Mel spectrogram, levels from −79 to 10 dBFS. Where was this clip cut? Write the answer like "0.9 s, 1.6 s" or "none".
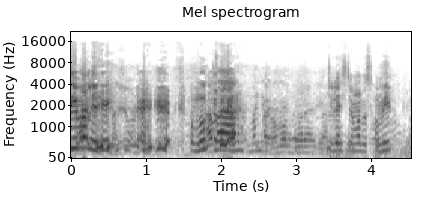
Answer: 3.4 s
